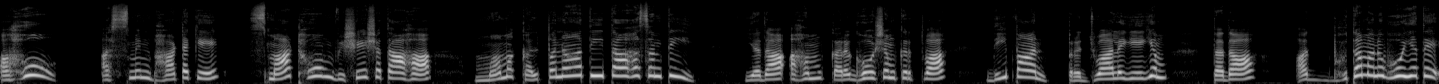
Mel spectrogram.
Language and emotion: Sanskrit, surprised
